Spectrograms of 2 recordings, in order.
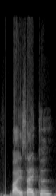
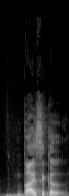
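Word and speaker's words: bicycle: 10 words जो हम गलत प्रोनाउंस करते हैं। Film, film, bulb, bulb, vehicle, vehicle, डिटरमाइन, डिटरमिन, बाईसाइकिल, बाइसिकल, relative, relative, economy, economy, एक्सेट्रा, एटसेट्रा, engine, engine, Saturday, Saturday.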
